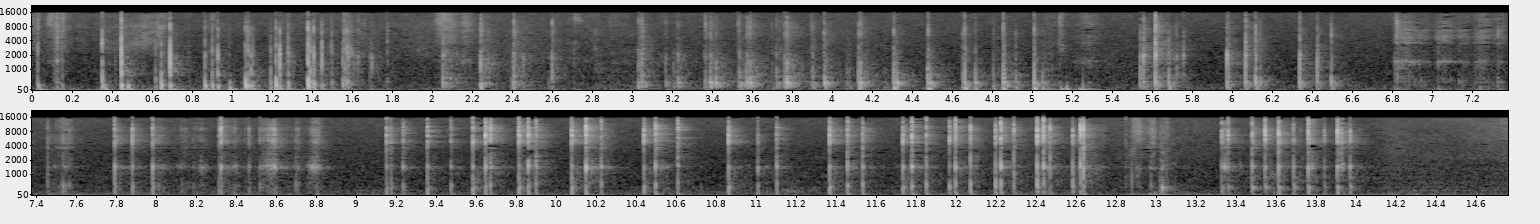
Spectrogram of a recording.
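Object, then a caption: Plastic squeeze tube of wood filler. A filled, medium white plastic wood filler squeeze tube is scratched and tapped with fingernails along its body while held up. The first few seconds bring rapid, dull, low-heavy taps with a hollow hum. Brighter, crisper bursts of fingernail scratching then continue in quick clusters to the end.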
